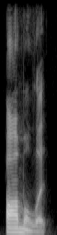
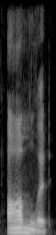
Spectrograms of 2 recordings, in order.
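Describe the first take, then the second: First: The word is said with three syllables. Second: The word is said with two syllables. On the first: "I pronounced it omelet" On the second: "It's two syllables"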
